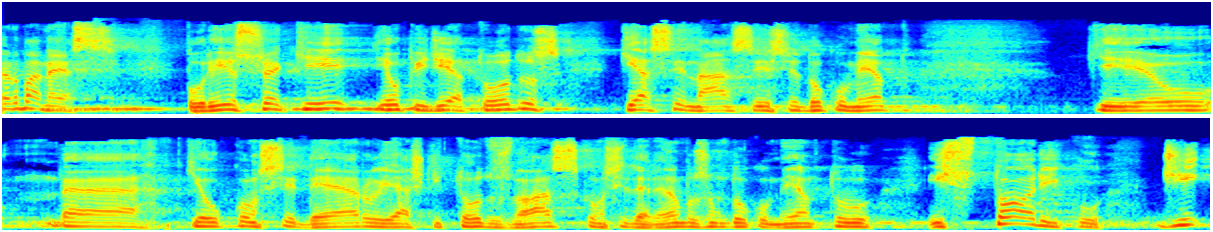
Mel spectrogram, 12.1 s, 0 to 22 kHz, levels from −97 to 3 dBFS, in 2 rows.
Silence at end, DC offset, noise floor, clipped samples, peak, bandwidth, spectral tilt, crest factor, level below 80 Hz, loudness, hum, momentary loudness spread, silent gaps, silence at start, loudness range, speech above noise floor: 0 s; under 0.1%; -43 dBFS; under 0.1%; -2 dBFS; 11.5 kHz; -4 dB/octave; 16 dB; -52 dBFS; -18 LUFS; none; 7 LU; none; 0 s; 3 LU; 26 dB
